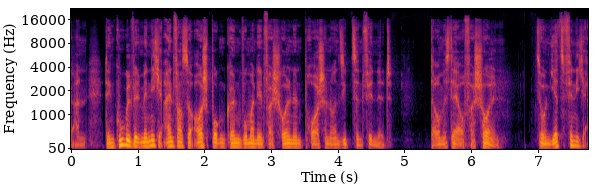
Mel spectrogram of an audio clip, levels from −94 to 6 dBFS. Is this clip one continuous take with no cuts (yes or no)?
yes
